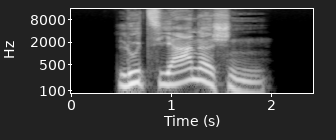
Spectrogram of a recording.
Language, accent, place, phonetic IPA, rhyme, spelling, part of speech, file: German, Germany, Berlin, [luˈt͡si̯aːnɪʃn̩], -aːnɪʃn̩, lucianischen, adjective, De-lucianischen.ogg
- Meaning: inflection of lucianisch: 1. strong genitive masculine/neuter singular 2. weak/mixed genitive/dative all-gender singular 3. strong/weak/mixed accusative masculine singular 4. strong dative plural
